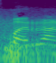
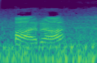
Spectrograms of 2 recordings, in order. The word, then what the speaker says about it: Parra: I was saying it wrong the whole time. It's Parra, not Para.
